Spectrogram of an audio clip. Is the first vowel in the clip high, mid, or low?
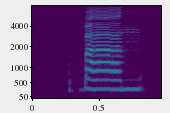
low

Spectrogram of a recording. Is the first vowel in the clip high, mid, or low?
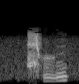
high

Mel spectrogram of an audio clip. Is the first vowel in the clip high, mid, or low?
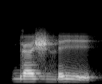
mid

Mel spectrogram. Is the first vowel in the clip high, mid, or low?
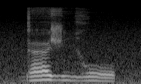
low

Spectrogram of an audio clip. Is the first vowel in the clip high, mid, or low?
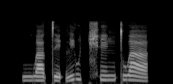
low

